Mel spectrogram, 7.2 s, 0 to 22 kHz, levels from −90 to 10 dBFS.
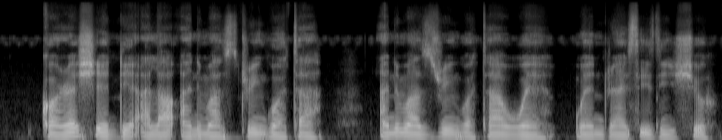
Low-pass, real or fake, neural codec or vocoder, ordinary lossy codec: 19.8 kHz; fake; autoencoder, 48 kHz, 128 numbers a frame, DAC-VAE, trained on Japanese speech; none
